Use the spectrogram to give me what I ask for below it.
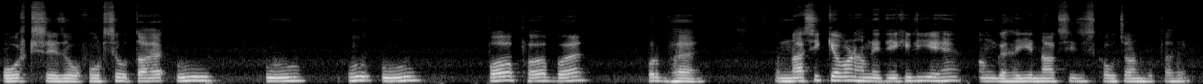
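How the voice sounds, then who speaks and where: A man teaching a pronunciation lesson, sounding out each sound one at a time to show it. His voice sits a little high for a man, and he speaks very slowly and deliberately. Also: fairly even intonation, dark tone, low-quality recording. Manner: slow, demonstrates each sound aloud.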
